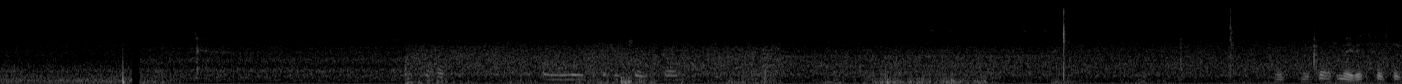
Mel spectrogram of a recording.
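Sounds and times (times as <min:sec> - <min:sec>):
outdoor background hiss: 0:00.0 - 0:14.0.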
